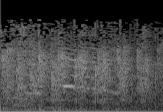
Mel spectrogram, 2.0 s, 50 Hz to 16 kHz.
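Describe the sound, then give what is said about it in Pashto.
Doctors and nurses at a hospital in Madrid, Spain, applaud a 104-year-old woman who recovered from coronavirus. Dense, steady clapping runs continuously with a rapid fluttering texture and no break. “د اسپانیا په پلاسمینه مادرید کې ډاکټران او نرسان هغې مېرمنې ته چکچکې کوي چې تر 100 کلونو تیره ده او له کورونا رغېدلې ده.”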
